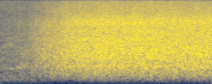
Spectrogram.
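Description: Gore Creek flowing past a covered bridge in Vail, a steady broadband rush of water that swells in over the first second and then holds loud and even, with no voices.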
